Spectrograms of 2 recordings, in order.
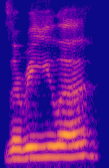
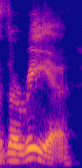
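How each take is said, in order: First: The name is said with an extra vowel sound. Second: The name is said the plain, usual way. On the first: This is how the mother says the name. The speaker calls it wrong. "Her mother calls her Zariua" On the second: This is how most people say the name. The speaker calls it right. "We call her Zaria"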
